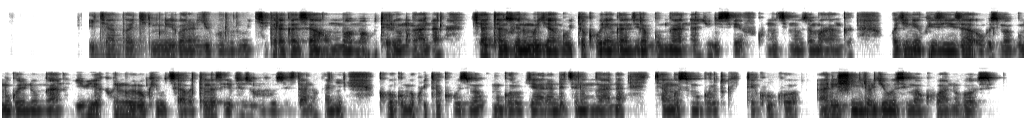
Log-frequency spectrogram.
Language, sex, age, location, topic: Kinyarwanda, male, 18-24, Kigali, health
